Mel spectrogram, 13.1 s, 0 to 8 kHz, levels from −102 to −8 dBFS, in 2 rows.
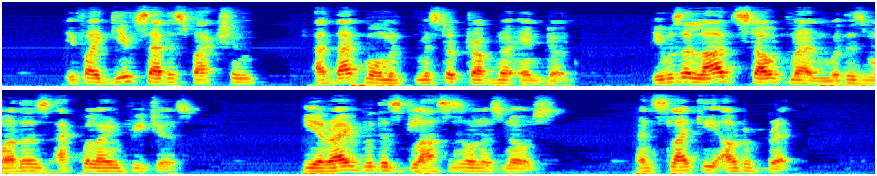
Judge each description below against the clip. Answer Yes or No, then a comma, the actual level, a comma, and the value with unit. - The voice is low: Yes, low, 120 Hz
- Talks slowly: No, average, 160 wpm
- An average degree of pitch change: Yes, average, 3.6 semitones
